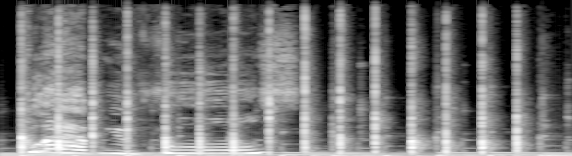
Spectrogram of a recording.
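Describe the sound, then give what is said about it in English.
Applause for a band after a song: sharp hand claps land in a steady, even rhythm, about a dozen in a row, over a sustained humming tone, with a burst of voices and noise at the start. “Applause for the … was deafening.”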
